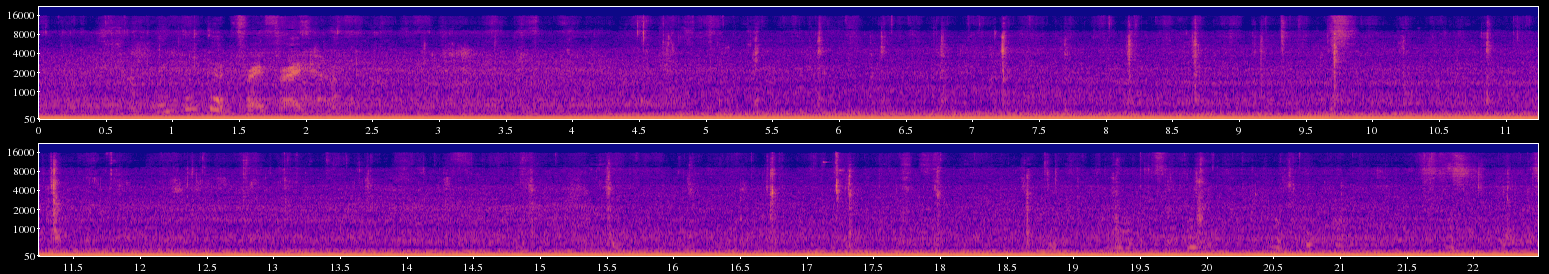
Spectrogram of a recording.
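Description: A steady low hum at an even level, with faint scattered clicks as week-old puppies suckle, and a couple of brief high squeaks in the first two seconds.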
